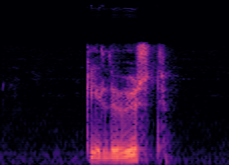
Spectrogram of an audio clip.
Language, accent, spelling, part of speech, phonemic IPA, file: German, Austria, gelöst, verb / adjective, /ɡəˈløːst/, De-at-gelöst.ogg
- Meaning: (verb) past participle of lösen; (adjective) 1. solved, resolved 2. relaxed 3. detached, disengaged 4. undone (knot)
